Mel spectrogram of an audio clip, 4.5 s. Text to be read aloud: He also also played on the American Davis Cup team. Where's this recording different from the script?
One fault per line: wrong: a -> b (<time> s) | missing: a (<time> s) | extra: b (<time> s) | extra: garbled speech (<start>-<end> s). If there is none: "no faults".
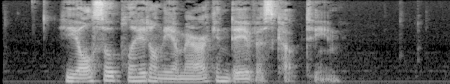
missing: also (1.2 s)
